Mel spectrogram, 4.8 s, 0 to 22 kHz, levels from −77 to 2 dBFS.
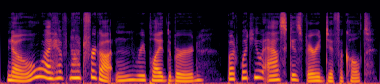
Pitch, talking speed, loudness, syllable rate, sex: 220 Hz, 190 wpm, -17 LUFS, 4.9 syllables/s, female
